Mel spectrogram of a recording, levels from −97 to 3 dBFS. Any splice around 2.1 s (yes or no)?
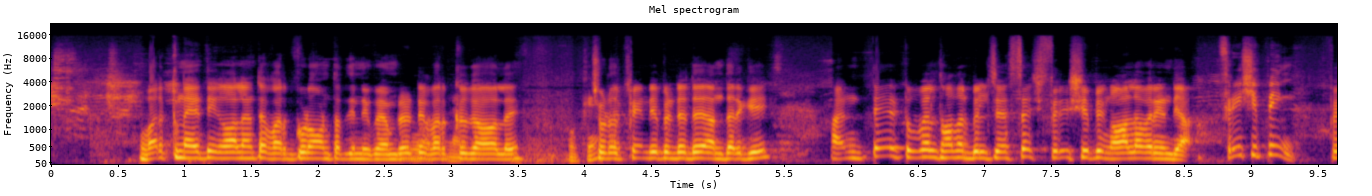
no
